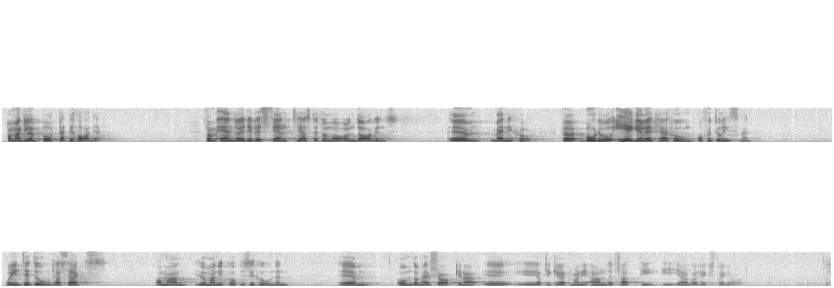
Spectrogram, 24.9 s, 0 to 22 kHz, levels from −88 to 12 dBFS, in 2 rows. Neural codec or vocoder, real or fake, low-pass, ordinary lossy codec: none; real; 5.4 kHz; MP3, 48 kbps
